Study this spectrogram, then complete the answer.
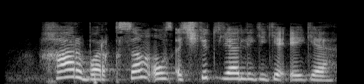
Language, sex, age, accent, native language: Uzbek, female, 18-24, Jizzax, Uzbek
